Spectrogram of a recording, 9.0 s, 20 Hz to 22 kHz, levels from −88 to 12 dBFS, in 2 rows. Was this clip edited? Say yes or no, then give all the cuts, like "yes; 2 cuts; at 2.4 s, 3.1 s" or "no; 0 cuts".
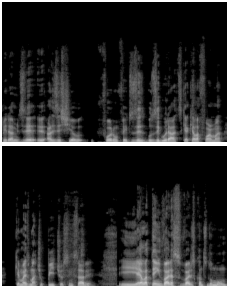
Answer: yes; 1 cut; at 6.8 s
